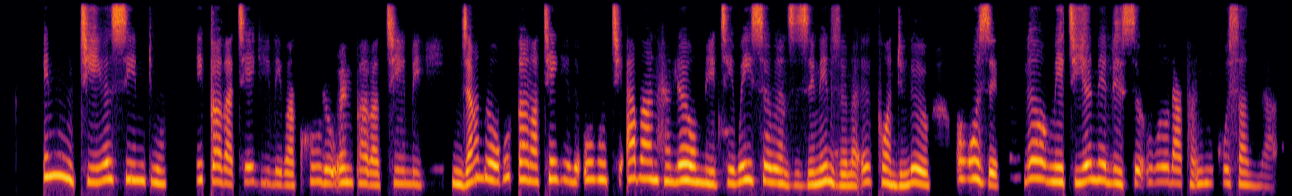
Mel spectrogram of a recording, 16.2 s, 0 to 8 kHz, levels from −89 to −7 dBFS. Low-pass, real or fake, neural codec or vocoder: 7.2 kHz; fake; codec, 16 kHz, 0.5 kbps, X-Codec, HuBERT features, trained on balanced general audio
